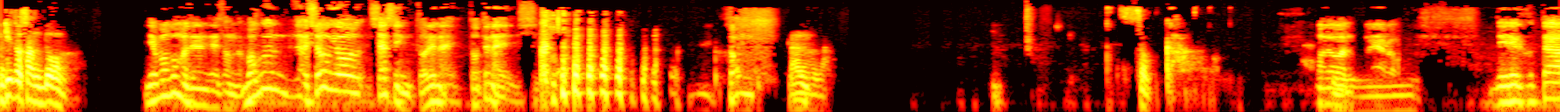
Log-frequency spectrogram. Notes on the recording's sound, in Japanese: ZOOMで収録分から切り出し。エコーだいぶ解消しました。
